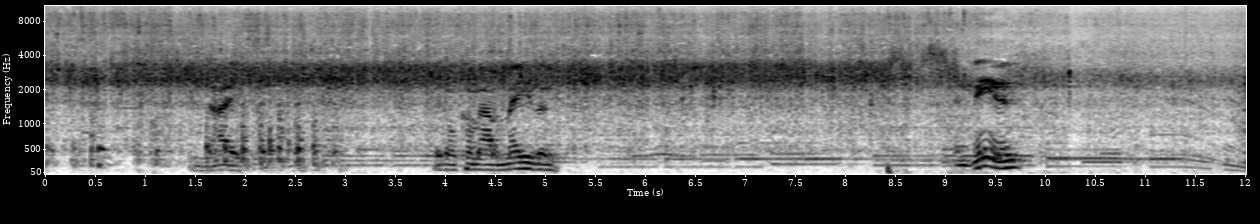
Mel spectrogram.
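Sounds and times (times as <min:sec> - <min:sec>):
food sizzling in deep fryer oil: 0:00.0 - 0:12.0
background music chord: 0:03.0 - 0:12.0.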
